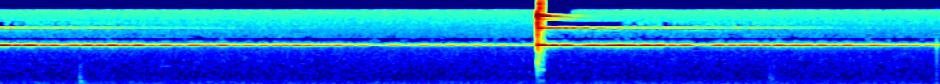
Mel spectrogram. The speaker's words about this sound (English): The lights are dimmed, and she begins by clinking the small cymbals to begin the process.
